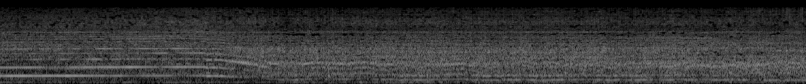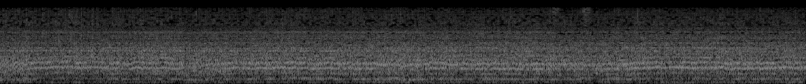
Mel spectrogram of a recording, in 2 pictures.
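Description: Magnevane M15 Swordfish pneumatic chainsaw running on 2.5 bar of air and cutting through a log. Its whine drops in pitch about two and a half seconds in as the chain loads up in the cut, then carries on steadily under a noisy hiss.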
